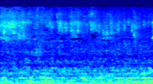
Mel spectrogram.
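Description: A metal spoon scrapes against a wok.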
